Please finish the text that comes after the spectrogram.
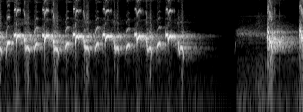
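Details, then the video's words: Sooty-headed bulbul, a lure recording meant to make other bulbuls sing, with rapid rolling notes near the upper-middle range repeated about three per second, a short pause, then a loud burst. "trucukan gacor ROPEL PANJANG buat pancingan trucukan agar bunyi"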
